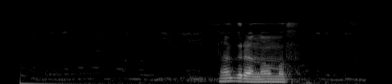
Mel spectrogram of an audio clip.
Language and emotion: Russian, neutral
